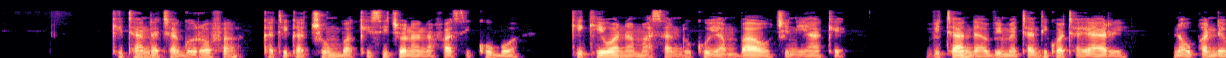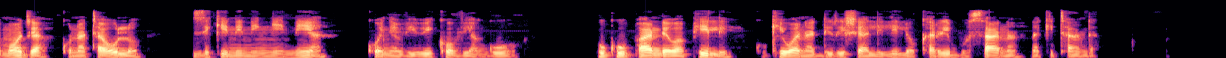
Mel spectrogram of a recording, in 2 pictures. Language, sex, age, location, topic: Swahili, male, 25-35, Nairobi, education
